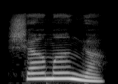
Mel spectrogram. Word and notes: ಶ್ಯಾಮಾಂಗ: śyāmānga

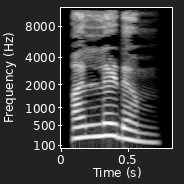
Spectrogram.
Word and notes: ಅಲ್ಲಡಂ: Kannada

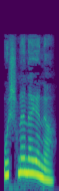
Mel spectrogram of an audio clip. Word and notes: ಉಷ್ಣನಯನ: uṣṇanayana

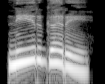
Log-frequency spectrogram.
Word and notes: ನೀರ್ಗರೆ: nīrgare

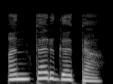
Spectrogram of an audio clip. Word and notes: ಅಂತರ್ಗತ: antargata

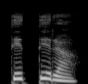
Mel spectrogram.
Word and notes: ತೈತ್ತಿರ: Kannada

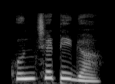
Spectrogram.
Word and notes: ಕುಂಚಿಟಿಗ: kunciṭiga

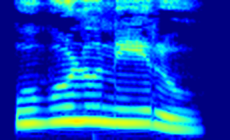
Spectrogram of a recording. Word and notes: ಉಗುಳುನೀರು: uguḷunīru

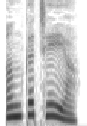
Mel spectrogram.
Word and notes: ಅಂಕಚೇಯ: Kannada

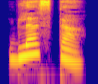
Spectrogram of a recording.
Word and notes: ಗ್ಲಸ್ತ: glasta

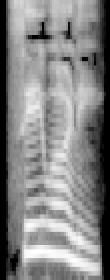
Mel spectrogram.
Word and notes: ಸೋವಳಿ: kannada

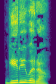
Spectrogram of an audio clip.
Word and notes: ಗರವರ: garavara

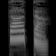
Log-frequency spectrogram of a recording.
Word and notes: ತಾತ: tāta

